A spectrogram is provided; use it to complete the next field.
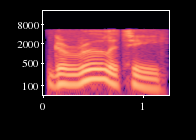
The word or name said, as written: garrulity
